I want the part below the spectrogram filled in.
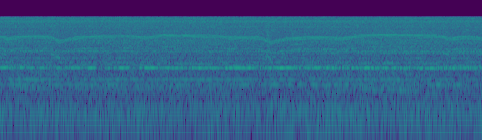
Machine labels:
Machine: pump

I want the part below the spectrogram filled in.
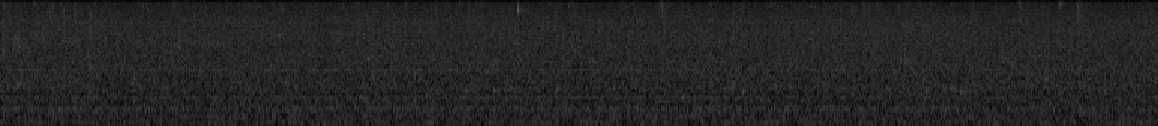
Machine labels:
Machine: pump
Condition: normal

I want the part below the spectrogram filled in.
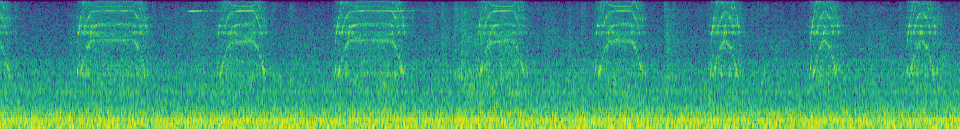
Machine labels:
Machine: slide rail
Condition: normal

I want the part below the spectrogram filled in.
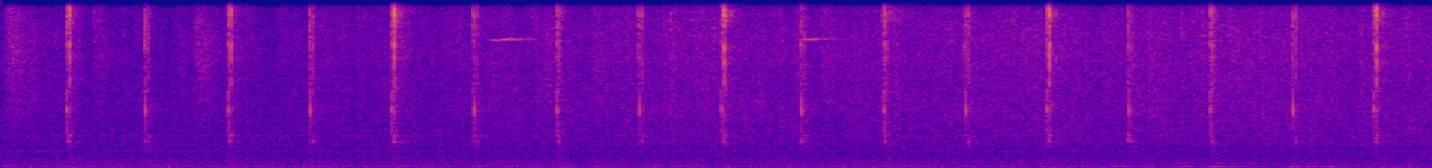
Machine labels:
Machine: valve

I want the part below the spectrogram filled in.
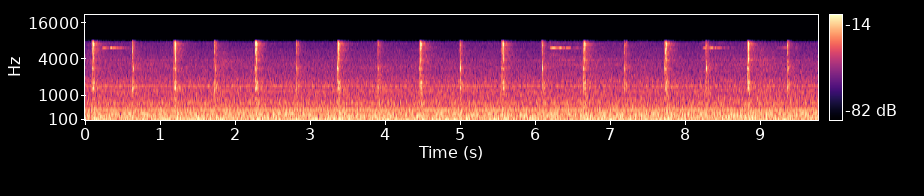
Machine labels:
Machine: valve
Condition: normal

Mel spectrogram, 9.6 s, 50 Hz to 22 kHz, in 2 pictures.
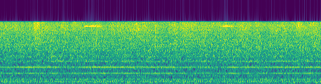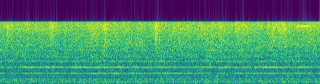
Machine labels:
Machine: fan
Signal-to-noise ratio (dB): -6 dB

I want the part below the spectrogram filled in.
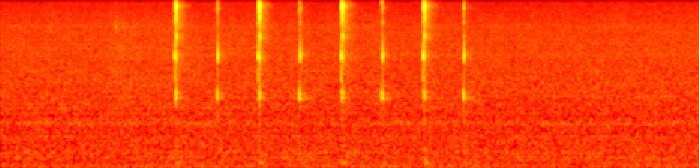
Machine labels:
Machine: valve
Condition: normal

